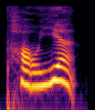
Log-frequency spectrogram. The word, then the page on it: 讨厌: tǎo yàn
